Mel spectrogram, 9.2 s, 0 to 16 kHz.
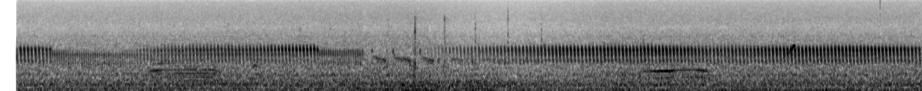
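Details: Two male European nightjars churring at dusk on Coombe Heath, RSPB Arne, 28 June, catching flying insects; a sustained mechanical churr runs almost continuously, breaking once and shifting pitch, with a few faint whistled notes underneath.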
